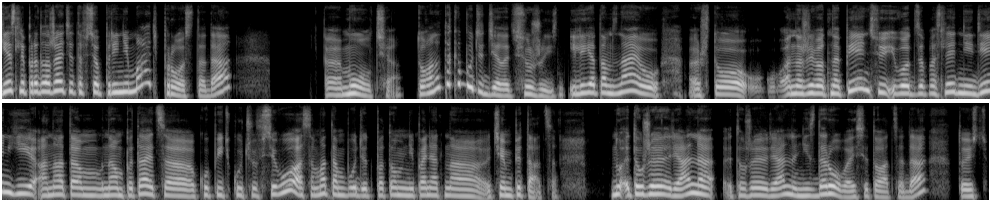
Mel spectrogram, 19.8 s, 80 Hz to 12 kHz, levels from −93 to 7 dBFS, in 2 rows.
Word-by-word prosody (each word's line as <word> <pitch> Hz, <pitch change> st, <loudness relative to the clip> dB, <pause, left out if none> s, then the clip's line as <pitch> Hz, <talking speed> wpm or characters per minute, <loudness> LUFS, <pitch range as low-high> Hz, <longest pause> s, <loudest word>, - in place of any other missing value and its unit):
Если 285 Hz, 0 st, +3 dB
продолжать 275 Hz, +2 st, +4 dB
это 270 Hz, -, -4 dB
всё 250 Hz, +1 st, +1 dB
принимать 270 Hz, -, +2 dB
просто, 170 Hz, -, -2 dB
да, 370 Hz, -, -1 dB, 1.0 s
э, 185 Hz, -1 st, -3 dB
молча, 185 Hz, -3 st, +1 dB
то 210 Hz, -, -1 dB
она 260 Hz, +10 st, +2 dB
так -, -, 0 dB
и -, -, +3 dB
будет 305 Hz, -, +4 dB
делать 170 Hz, -5 st, 0 dB
всю 210 Hz, -1 st, 0 dB
жизнь. 155 Hz, -2 st, -6 dB
Или 210 Hz, +2 st, +1 dB
я 250 Hz, 0 st, +4 dB
там 235 Hz, -2 st, +1 dB
знаю, 240 Hz, -5 st, +1 dB, 0.3 s
э, 175 Hz, -, -5 dB
что 200 Hz, -1 st, +2 dB, 0.2 s
у 140 Hz, -, -16 dB
у 140 Hz, -, -20 dB
она 215 Hz, +4 st, +1 dB
живёт 225 Hz, 0 st, +3 dB
на 220 Hz, -, +4 dB
пенсию, 300 Hz, -, +1 dB
и -, -, -2 dB
вот 225 Hz, -2 st, +4 dB
за 220 Hz, +1 st, -2 dB
последние 230 Hz, +1 st, 0 dB
деньги 245 Hz, -1 st, +2 dB
она 220 Hz, +2 st, -1 dB
там 205 Hz, -2 st, -1 dB
нам 205 Hz, -1 st, -1 dB
пытается, 220 Hz, +3 st, 0 dB, 0.2 s
а, 170 Hz, -, -4 dB
купить 205 Hz, 0 st, -6 dB
кучу 200 Hz, -1 st, -6 dB
всего, 230 Hz, -, -1 dB
а -, -, +4 dB
сама 215 Hz, +4 st, -3 dB
там 220 Hz, -3 st, -2 dB
будет 195 Hz, -3 st, -2 dB
потом 200 Hz, +1 st, -3 dB
непонятно, 205 Hz, 0 st, -3 dB, 0.3 s
а, -, -, -7 dB
чем 195 Hz, +2 st, -2 dB
питаться. 215 Hz, -2 st, -6 dB, 0.5 s
Ну, 230 Hz, -, +2 dB
это 235 Hz, -, +2 dB
уже 230 Hz, -1 st, +4 dB
реально 215 Hz, +2 st, +2 dB
это 195 Hz, -, -8 dB
уже 205 Hz, 0 st, 0 dB
реально 200 Hz, +3 st, -1 dB
не 190 Hz, 0 st, 0 dB
здоровая 190 Hz, -6 st, +2 dB
ситуация, 155 Hz, -3 st, -7 dB
да? 255 Hz, -, -3 dB, 0.3 s
То 180 Hz, -, -4 dB
есть. 175 Hz, 0 st, -5 dB
215 Hz, 195 wpm, -21 LUFS, 195-245 Hz, 1.0 s, продолжать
